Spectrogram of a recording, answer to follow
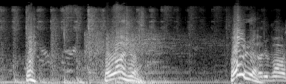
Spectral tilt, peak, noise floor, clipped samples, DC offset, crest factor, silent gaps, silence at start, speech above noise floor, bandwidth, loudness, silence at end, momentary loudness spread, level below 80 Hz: -6 dB/octave; 0 dBFS; -29 dBFS; 2%; under 0.1%; 8 dB; none; 0 s; 24 dB; 17.5 kHz; -8 LUFS; 0 s; 15 LU; -24 dBFS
